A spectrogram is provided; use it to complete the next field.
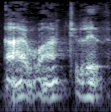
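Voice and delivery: slow, weak, rasping, barely-there voice. Retelling what a woman who could barely talk said, imitating a raspy voice. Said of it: "with just a raspy voice".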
